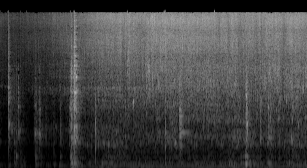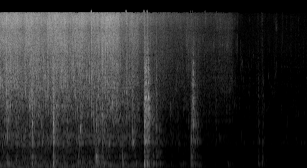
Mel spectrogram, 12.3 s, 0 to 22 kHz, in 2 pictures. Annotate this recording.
Washing up 3
Sounds of a tap running, with dishes cutlery being swished around in a metal sink filled with water.
Recorded in March 2012 using an RN09 field recorder.
Dishes, running, sink, tap, tap-running, Washing, Washing-up, Water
